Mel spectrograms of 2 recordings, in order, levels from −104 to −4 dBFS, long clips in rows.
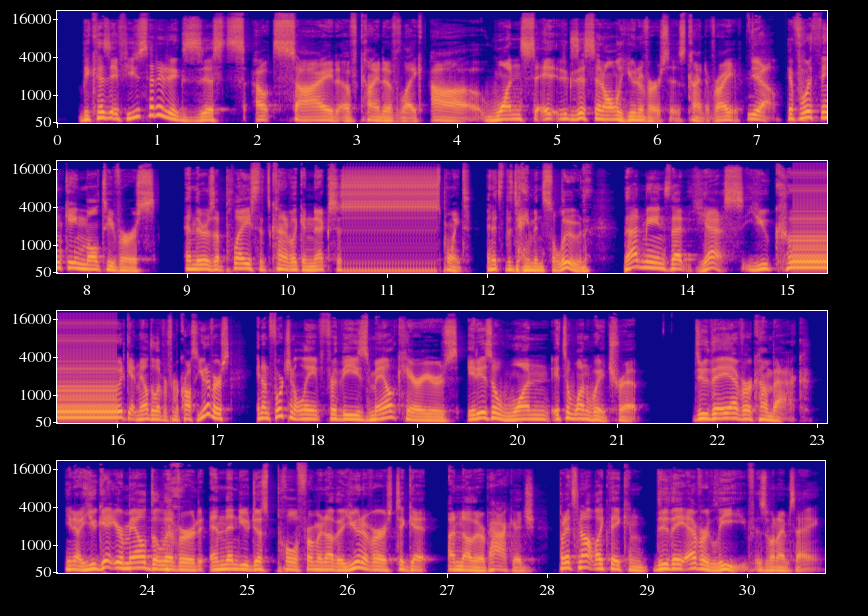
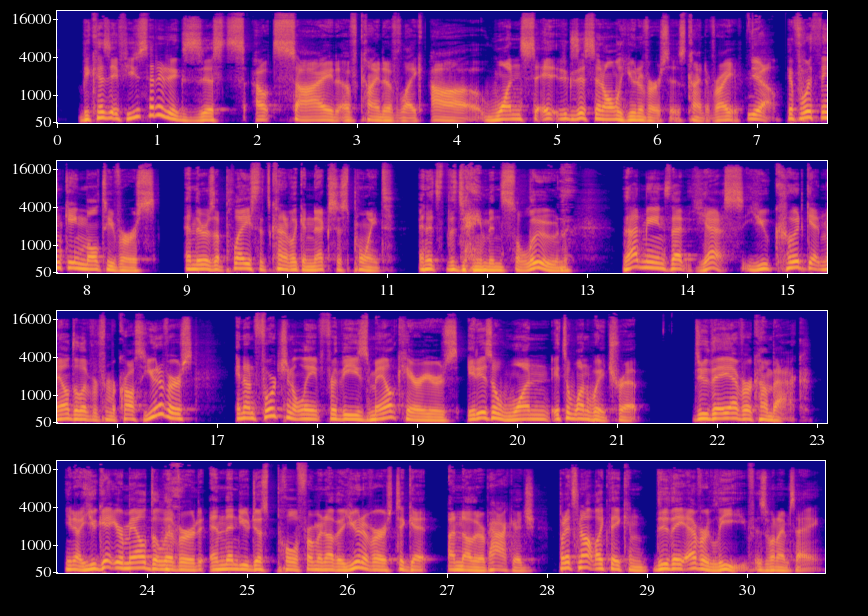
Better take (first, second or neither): second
